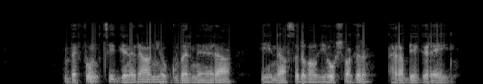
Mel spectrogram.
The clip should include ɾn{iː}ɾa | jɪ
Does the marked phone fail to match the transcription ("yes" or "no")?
yes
